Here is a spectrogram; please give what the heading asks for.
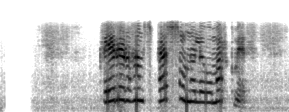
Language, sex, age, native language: Icelandic, female, 50-59, Icelandic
